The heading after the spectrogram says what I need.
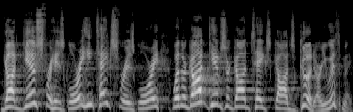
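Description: Male pastor, emphatic sermon delivery with rhetorical questions, pitch rising and falling a lot, recorded in a reverberant sanctuary. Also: sing-song, normal speed, pushed and bright.

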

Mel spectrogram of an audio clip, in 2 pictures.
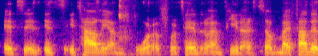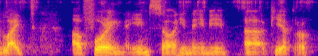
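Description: A middle-aged man from Honduras, telling his story as a panel guest in a casual interview, pausing often with fillers and clearing his throat. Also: on the low side, dark tone, no room sound.

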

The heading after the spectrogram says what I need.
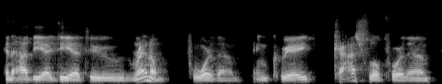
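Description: A man's voice: fairly low pitch, steady tone, normal speed, breathy edge, dry recording, muffled recording. A middle-aged man from New York, a real estate investor and guest, telling his life story earnestly and acting out the voices in his head. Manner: earnest, acts out his own inner voice. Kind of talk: emotional storytelling.

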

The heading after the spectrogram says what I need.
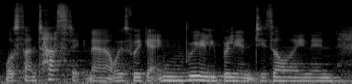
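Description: A woman's voice: fairly low pitch, flat delivery, normal speed, slight background noise. A woman giving earnest, conversational interview answers, peppered with "you know" and "kind of". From Essex, England. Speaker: interview guest, senior business executive.

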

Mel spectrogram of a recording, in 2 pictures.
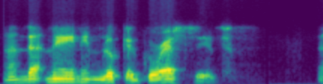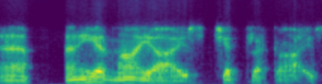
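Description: An older man chatting casually and reminiscing about old friends, slow and profane, heard over a phone or video call. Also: deep voice, gravelly. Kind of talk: casual chat. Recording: tinny phone-like line.

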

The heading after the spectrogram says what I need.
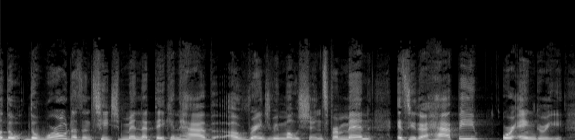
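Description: Woman ranting her opinions, bit high voice, emphatic, repeats herself, slangy, retainer in. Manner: uses casual slang. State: speaking with a retainer in. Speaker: commentator. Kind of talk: opinionated monologue.

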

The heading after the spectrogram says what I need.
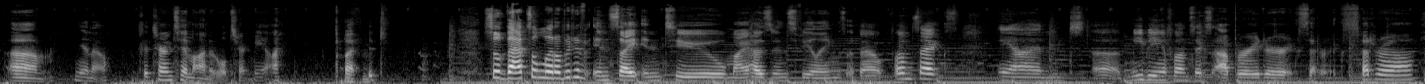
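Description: A woman's voice: lowish voice, animated, normal speed, soft background music. A woman hosting a podcast, talking candidly about her work and laughing often. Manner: candid, laughs often, frank sexual talk. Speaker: podcast host. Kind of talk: casual chat.

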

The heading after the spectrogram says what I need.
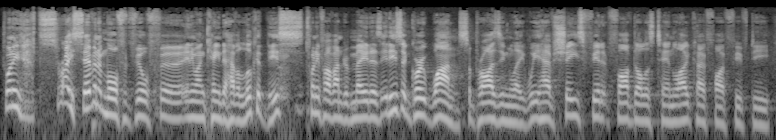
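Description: A man's voice: fairly high pitch, brisk, hardly any pauses, a bit bright. An Australian man hosting a racing podcast with casual banter, talking in a blokey, slangy, sweary way. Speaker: podcast host.

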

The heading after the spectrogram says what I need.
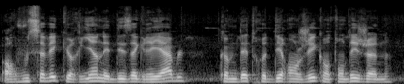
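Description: A courteous, unflappable musketeer with an easy, mocking politeness, voiced by a man reading a novel aloud. The voice sits a little higher and louder than plain narration. He sounds calm and amused, even under fire. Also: moderate pace, a little hiss or hum, natural voice. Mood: nonchalant.

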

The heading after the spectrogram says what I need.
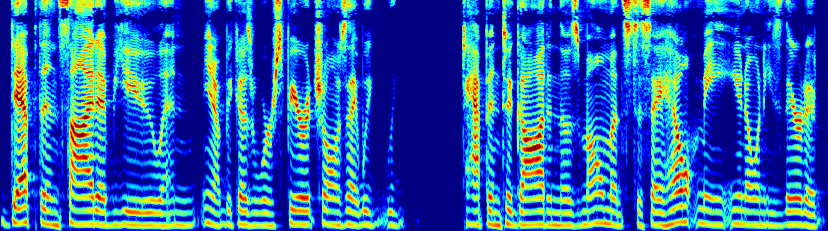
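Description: Woman, middle-aged, very low pitch, co-host, casual reflective talk, chatty asides. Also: flat delivery, moderate pace. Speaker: co-host of a marriage show.

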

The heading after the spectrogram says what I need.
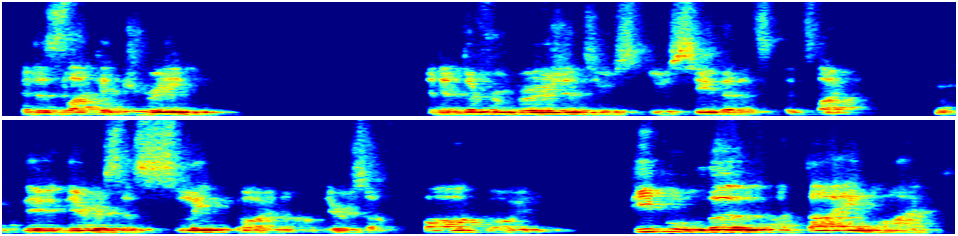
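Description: A man preaching a sermon, earnest and emphatic, slowing down to stress key phrases. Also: medium pitch. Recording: roomy, from a distance.

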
